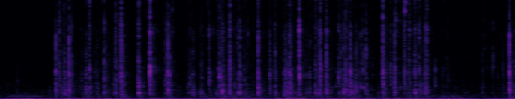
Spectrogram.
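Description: Long manicured fingernails and fingertips rapidly tap the keys of a full-size black plastic keyboard with a silver plastic frame resting on a wooden desk. The result is a fast, uneven stream of short, bright plastic clicks with no ring, layered over a steady low hum.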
